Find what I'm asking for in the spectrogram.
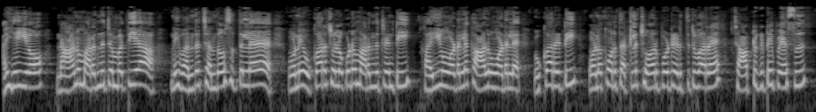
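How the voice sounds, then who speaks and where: A bossy, thrifty village mother, played by a woman, talking quickly in a very high voice. She scolds and tells stories bluntly, teasing those around her in a homemade comedy skit. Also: fairly even intonation, fairly bright tone.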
